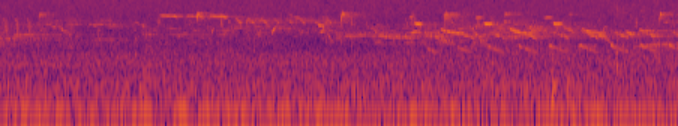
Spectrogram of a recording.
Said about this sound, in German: Hellen Töne der Mönchskassmücke.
